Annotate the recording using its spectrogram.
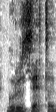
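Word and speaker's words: Guruzeta: Guru Zeta.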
